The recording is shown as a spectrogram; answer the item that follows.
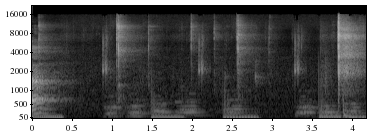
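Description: Kitchen scissors snipping through the spiny fins of a whole sea bass: a handful of short, sharp clicks, the loudest near the end, over background music.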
